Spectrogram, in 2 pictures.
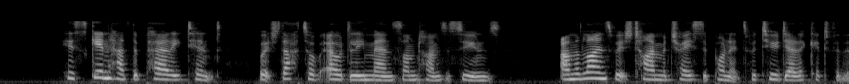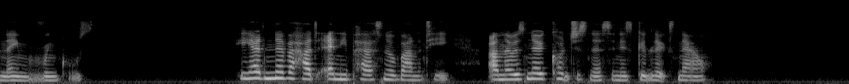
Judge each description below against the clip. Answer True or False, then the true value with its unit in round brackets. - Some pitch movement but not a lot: True (3.7 semitones)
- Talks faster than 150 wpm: True (165 wpm)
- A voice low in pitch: False (220 Hz)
